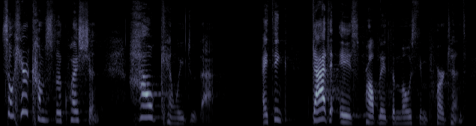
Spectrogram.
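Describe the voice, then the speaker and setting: Lively woman moderator with animated pitch. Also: normal speed, in a large hall. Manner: lively, encouraging, frequent affirming hums. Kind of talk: moderating a panel discussion.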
